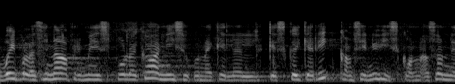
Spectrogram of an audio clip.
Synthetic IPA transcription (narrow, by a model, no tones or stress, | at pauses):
vɤjbo̞lːɑsenɑːb̥rime̞ːspo̞le̞kɑːniːsuɡ̥une̞ke̞lːe̞lke̞skɤjɡe̞rikːɑmsiːnyɦisko̞nːɑso̞nː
